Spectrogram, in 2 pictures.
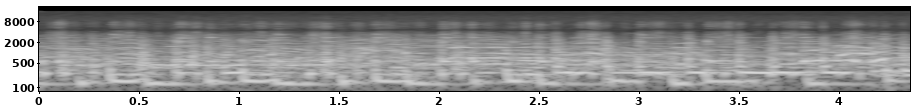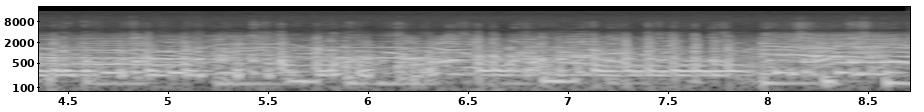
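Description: Ghanaian drum ensemble playing a fast, repeating rhythm on hand drums, with voices singing over it.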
